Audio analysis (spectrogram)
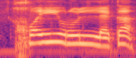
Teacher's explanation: ایسا ادغام ہوگا جس میں غنہ بالکل بھی نہیں ہوگا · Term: ادغام بلا غنہ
